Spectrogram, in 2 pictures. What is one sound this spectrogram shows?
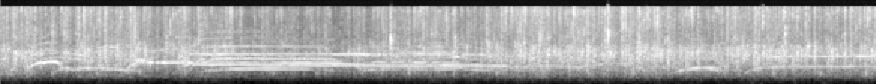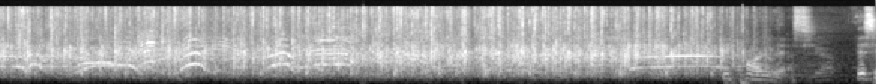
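A crowd claps and applauds.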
